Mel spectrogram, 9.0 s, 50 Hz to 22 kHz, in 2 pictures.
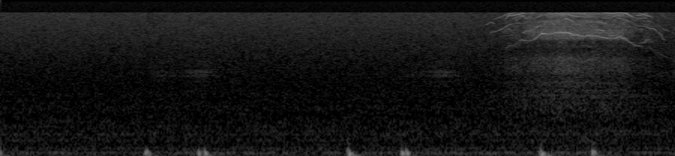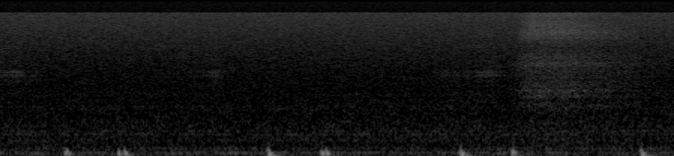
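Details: ASMR roleplay sleep-aid heartbeat recording: soft, regular lub-dub beats at about 45 per minute over a faint hum, with a brief rustle partway through; a slow, steady heartbeat.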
